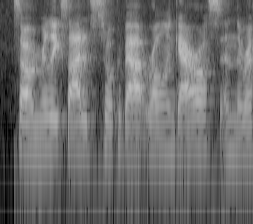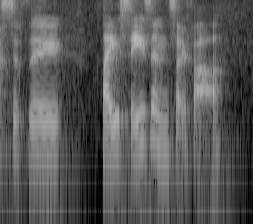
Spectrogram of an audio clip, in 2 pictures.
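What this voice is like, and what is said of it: Australian accent. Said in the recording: “is actually Australian ... I hadn't noticed from your accents”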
